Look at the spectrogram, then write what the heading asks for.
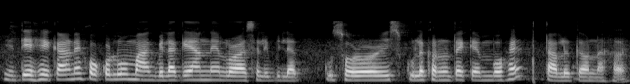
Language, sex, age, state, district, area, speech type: Assamese, female, 45-60, Assam, Golaghat, rural, spontaneous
